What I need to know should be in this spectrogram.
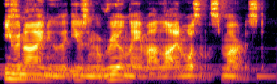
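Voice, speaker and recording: A man's voice: fairly low pitch, steady tone, fast talker. Man narrating fantasy fiction over prominent music. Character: teenage boy gamer, gloomy and introspective. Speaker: audiobook narrator. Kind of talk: first-person scripted fantasy narration. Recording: music under the voice.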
